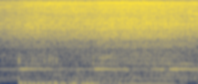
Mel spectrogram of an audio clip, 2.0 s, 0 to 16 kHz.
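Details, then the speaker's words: Fractional CO2 laser resurfacing of a patient's face at a clinic: loud continuous hiss and rushing noise with a low hum and faint steady tone from the device running. "laser res resurfacing uses an intense light beam to correct wrinkles and scars it may cause some discomfort and the recipient will be housebound for up to a week"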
